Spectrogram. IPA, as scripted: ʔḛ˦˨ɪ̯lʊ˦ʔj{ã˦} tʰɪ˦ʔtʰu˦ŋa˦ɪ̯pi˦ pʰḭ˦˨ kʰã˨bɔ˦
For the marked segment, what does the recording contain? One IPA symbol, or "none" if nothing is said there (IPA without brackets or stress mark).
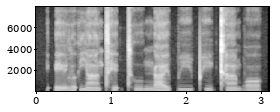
ã˨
